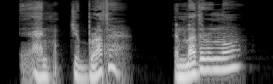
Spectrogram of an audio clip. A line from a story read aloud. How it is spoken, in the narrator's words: the horrified inspector whispered, afraid to ask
